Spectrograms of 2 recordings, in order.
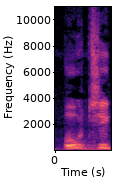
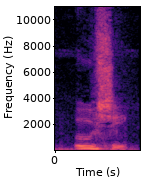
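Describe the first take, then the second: First: The middle consonant is a 'ch' sound. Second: The middle consonant is an 'sh' sound. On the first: The speaker calls it right. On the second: The speaker calls it wrong.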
